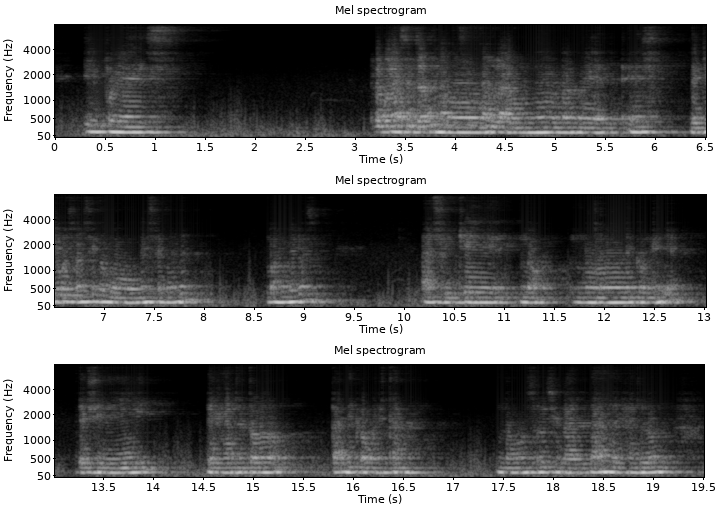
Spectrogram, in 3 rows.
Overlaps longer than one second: present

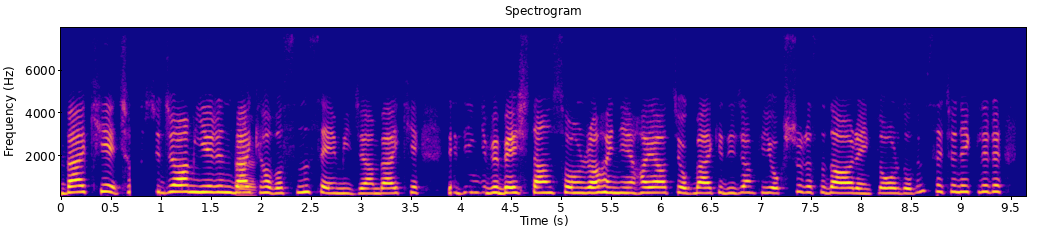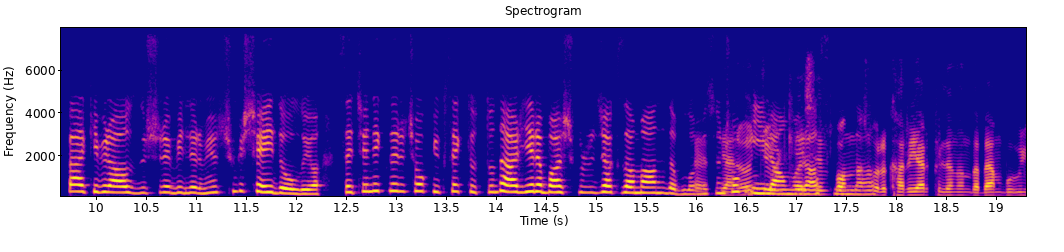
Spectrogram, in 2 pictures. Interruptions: present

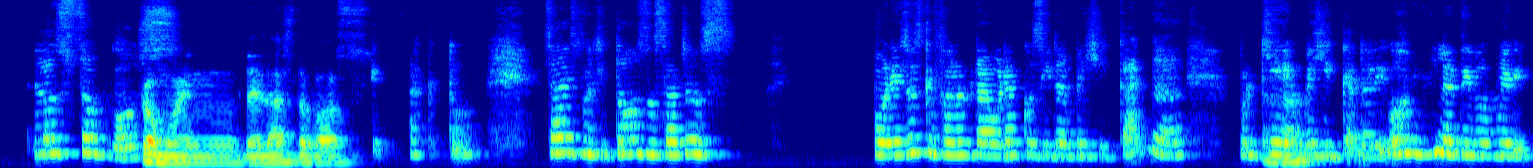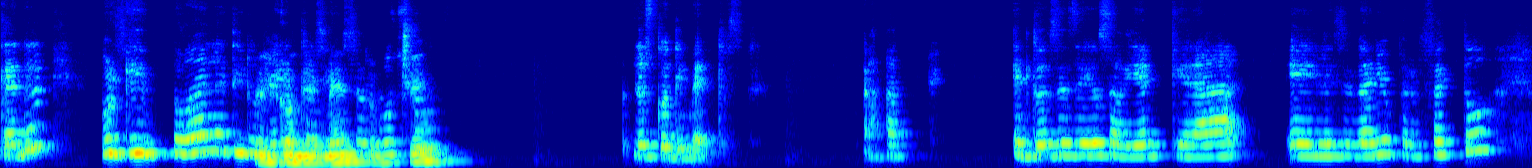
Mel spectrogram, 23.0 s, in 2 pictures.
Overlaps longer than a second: present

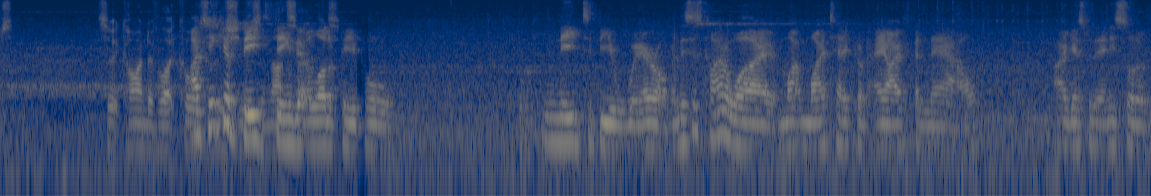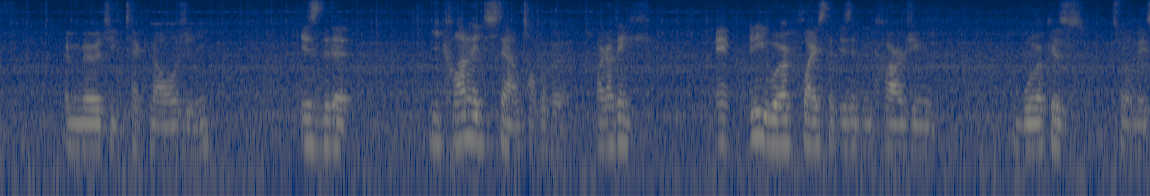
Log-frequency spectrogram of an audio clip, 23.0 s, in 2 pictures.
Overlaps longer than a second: present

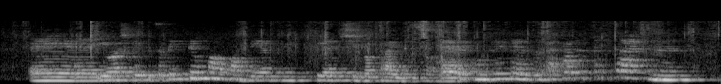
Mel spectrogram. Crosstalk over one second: none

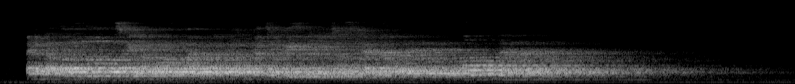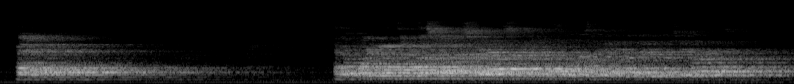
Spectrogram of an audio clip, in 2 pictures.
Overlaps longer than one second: present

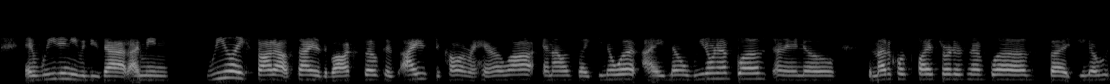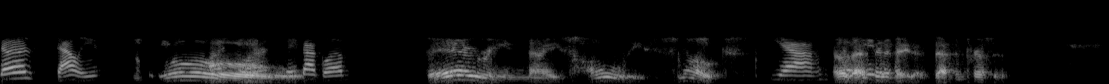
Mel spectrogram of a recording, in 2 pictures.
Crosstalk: present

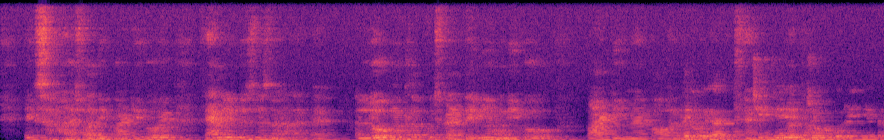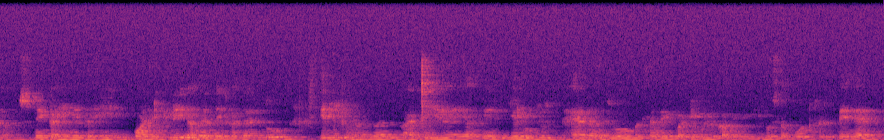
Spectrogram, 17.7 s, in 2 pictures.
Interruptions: present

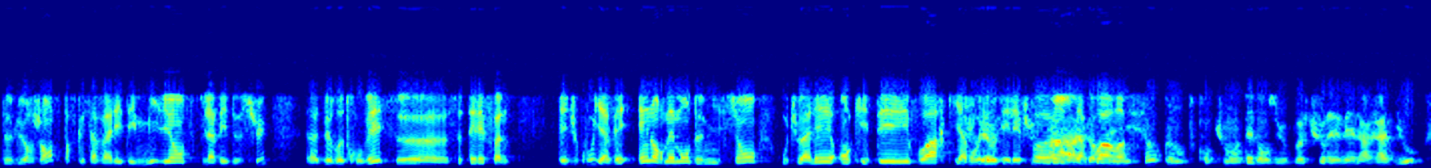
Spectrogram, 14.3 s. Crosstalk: present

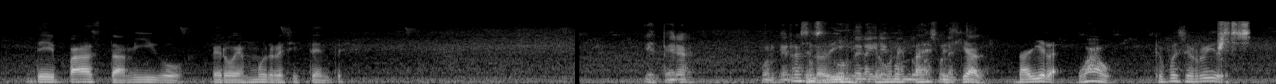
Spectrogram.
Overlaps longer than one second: present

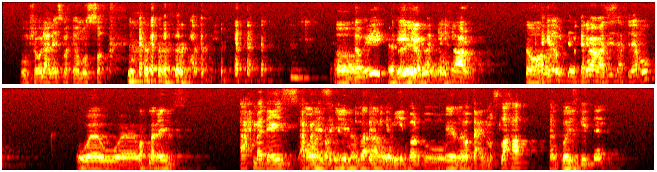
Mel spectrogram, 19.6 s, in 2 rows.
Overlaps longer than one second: present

